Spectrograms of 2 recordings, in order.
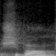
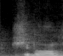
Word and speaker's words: Siobhan: obviously you've got uh Siobhan finneran um it's pronounced chiffon I always look at it as sire bomb Siobhan finneran Michelle Holmes George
